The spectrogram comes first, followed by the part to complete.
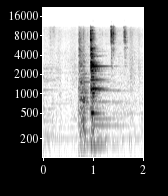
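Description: A knock on metal about a second in, followed by a short ringing of several tones that dies away within a second, with a couple of light clicks after it.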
